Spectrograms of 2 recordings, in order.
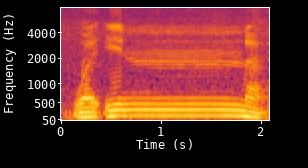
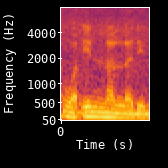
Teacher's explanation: Ini ada bacaan gunnah, cara membacanya menahan bunyi suara n-nya atau bunyi suara nun-nya sepanjang 2 harokat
